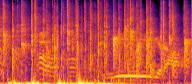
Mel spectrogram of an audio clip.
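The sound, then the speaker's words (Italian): Audience applause at an Italian evening talk event, thanking a guest professor: dense, steady clapping that fills the whole moment at full volume, with a faint tonal line running through it. “Gliene facciamo un applauso tutti insieme?”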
